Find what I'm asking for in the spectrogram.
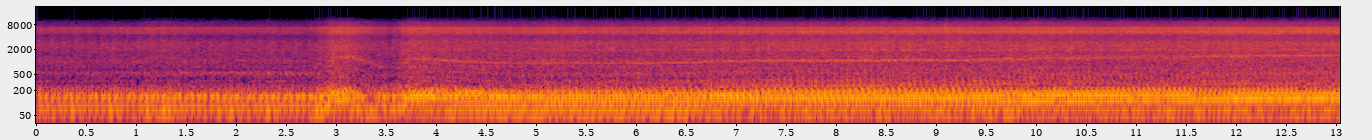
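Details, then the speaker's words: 2002 Honda Magna VF750C that misfires and backfires, idling after new ignition coils were fitted: an uneven, lumpy beat with dropped pulses, now felt on all four cylinders. Owner suspects the CDI box, not confirmed. Misfire. "I got a misfire here damn I got a misfire here so both of this I'm getting misfires"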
